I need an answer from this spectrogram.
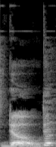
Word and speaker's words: dough: Well, then this must be do? No, come on, that's like the first one. It's dough. Dough.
